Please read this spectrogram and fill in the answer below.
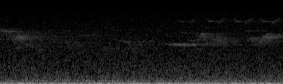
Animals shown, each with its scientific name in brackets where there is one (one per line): Black-and-white Warbler (Mniotilta varia)
Red-eyed Vireo (Vireo olivaceus)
